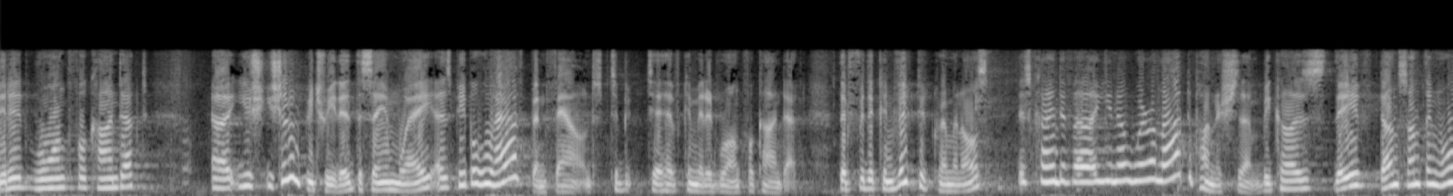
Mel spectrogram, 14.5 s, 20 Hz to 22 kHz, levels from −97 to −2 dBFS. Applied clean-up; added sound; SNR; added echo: none; none; none; none.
